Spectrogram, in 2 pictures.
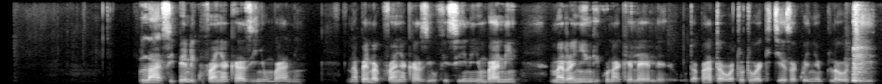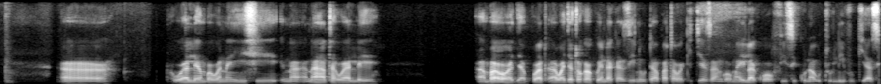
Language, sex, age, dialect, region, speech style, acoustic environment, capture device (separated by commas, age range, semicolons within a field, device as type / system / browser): Swahili, male, 25-34, Kenya - Nairobi Sheng-influenced, Kenya, happy, traffic, mobile / Linux / Chrome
